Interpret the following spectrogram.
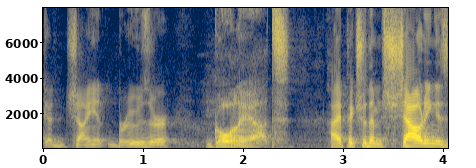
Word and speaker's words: Goliath: little bit his his name would have been pronounced golat doesn't that just sound like a giant Bruiser golat I picture them shouting his name when he's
